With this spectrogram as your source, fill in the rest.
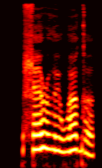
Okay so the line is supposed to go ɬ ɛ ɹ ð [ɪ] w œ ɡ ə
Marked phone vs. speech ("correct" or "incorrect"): incorrect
